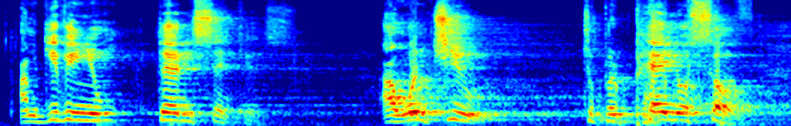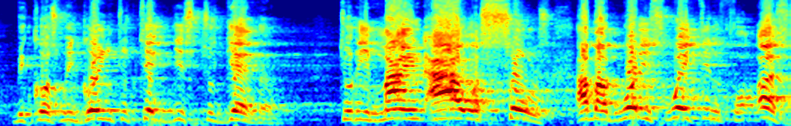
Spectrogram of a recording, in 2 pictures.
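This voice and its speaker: The voice has a solemn tone and ordinary pitch variation at a moderate pace. Background noise is noticeable. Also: man, high pitch for a man. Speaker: Islamic lecturer. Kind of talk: Islamic sermon / lecture on death. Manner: earnest, solemn, rhetorical.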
